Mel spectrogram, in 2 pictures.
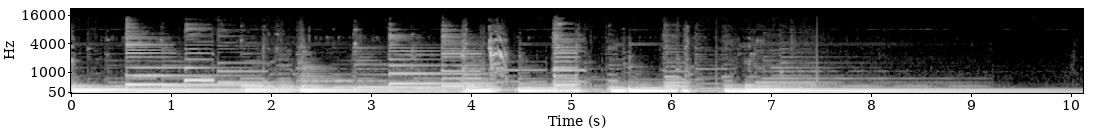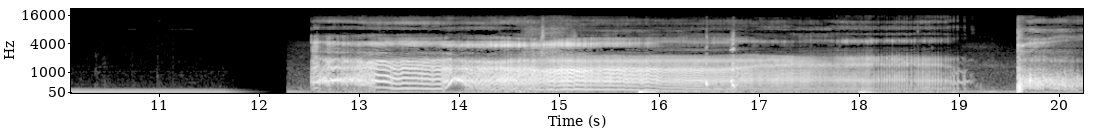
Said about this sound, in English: It's the door opening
